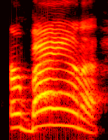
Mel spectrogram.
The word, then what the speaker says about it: Urbana: is not staying in Urbana. Urbana, girl. Sorry, Urbana. Everyone tells me I need to say it like I have a Southern accent. So that's what I try to think of.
